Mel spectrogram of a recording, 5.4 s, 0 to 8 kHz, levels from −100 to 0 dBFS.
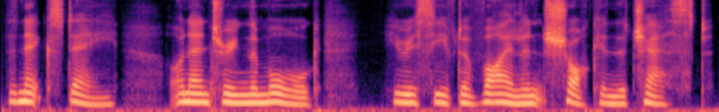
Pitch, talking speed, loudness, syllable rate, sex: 165 Hz, 165 wpm, -17 LUFS, 4.7 syllables/s, female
